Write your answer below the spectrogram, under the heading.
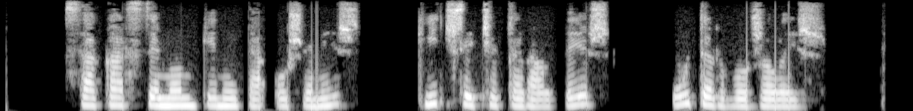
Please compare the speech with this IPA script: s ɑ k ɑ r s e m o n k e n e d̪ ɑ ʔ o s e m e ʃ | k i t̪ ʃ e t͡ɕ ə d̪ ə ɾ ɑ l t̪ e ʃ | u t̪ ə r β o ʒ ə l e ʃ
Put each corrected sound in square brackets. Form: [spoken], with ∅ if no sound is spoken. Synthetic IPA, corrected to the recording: s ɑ k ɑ r s e m o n k e n e [t̪] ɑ ʔ o [ʃ] e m e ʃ | k i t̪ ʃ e t͡ɕ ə [t̪] ə ɾ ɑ l t̪ e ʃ | u t̪ ə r β o ʒ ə l e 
